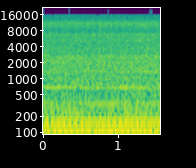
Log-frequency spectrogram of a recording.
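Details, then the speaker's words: Late-1970s Porsche 911 SC 3.0 L after CIS fuel system rebuild and alternator work, first start before CO tuning: smooth, even flat-six idle with steady low hum, no spluttering or hunting; the earlier fluctuating, spluttering morning idle is gone. "All right, start up. That sounds really good. We haven't even done the tuning yet, and that's already running"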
